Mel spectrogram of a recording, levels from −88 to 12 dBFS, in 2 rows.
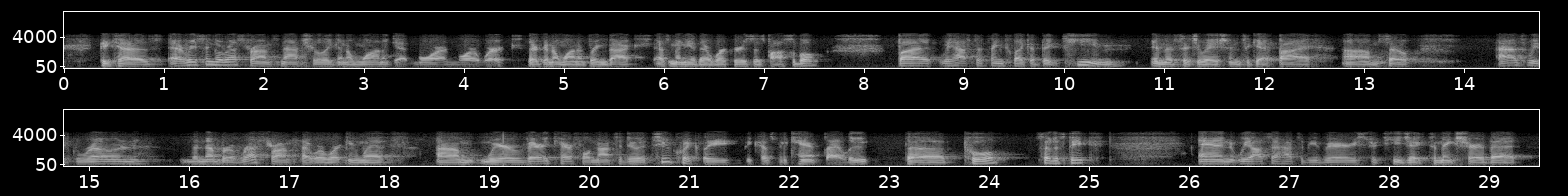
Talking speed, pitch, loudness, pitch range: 175 wpm, 100 Hz, -22 LUFS, 95-115 Hz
